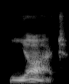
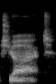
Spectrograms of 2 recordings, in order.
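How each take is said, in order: First: The word begins with a Y sound. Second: The word begins with a J sound. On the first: "you could actually say yacht and be correct in Hebrew" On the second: "we use the, the J there"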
